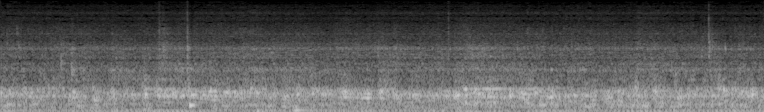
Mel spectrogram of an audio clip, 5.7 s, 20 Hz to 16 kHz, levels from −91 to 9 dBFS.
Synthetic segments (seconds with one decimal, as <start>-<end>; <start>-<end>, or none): 0.6-4.0; 4.4-5.0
